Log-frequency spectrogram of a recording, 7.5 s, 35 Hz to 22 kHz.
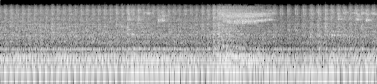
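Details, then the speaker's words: Swapped Honda D15B2 engine in an EG coupe at idle: uneven, stumbling low thump with irregular beat as a cylinder drops out; misfire. "everything else sounds great um it's just like a little misfire or something you figure out where it's coming from"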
